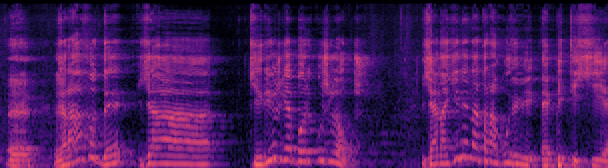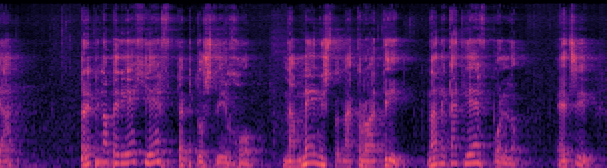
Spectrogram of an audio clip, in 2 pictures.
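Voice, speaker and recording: A man with a slightly high, lively voice speaks with passion and emphasis to an audience, hammering home each point. The room around him is echoey, like a hall with a live crowd. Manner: passionate, emphatic, often ending points with a tag word. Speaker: author and singer presenting his book. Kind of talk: public talk at a book presentation.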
